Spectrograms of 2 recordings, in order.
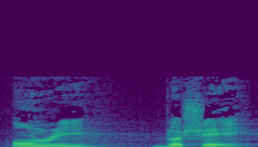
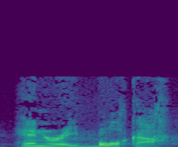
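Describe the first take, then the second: First: The name is said in the speaker's usual way. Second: The name is said the Australian way.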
